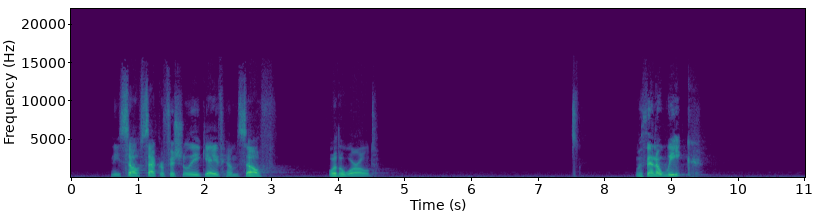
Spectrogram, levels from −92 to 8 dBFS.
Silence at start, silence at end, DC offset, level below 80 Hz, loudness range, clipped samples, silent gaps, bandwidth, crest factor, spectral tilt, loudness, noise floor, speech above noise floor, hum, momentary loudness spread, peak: 0.6 s; 1.6 s; under 0.1%; -78 dBFS; 6 LU; under 0.1%; none; 14.5 kHz; 26 dB; -4.5 dB/octave; -29 LUFS; -73 dBFS; 44 dB; none; 22 LU; -6 dBFS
